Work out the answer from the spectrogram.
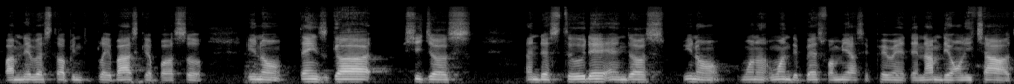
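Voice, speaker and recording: Young man with a smooth Beninese accent. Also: fairly low pitch, bright, forceful tone. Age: young adult. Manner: informal, non-native English phrasing. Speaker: basketball recruit being interviewed. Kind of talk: casual personal storytelling in an interview.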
